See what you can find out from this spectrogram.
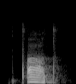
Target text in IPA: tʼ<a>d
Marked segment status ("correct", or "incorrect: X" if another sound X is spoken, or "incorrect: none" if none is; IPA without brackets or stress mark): correct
